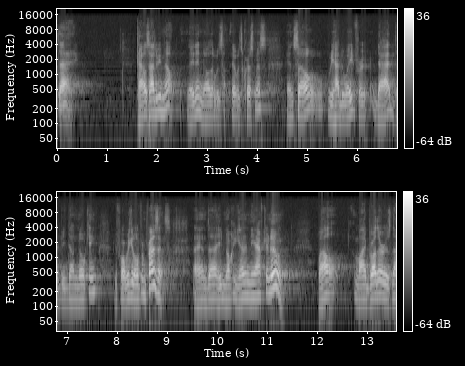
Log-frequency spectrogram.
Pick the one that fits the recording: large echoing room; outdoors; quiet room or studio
large echoing room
